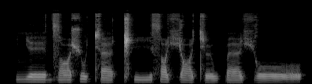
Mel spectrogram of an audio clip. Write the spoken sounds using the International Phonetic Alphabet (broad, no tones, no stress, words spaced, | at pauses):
ʎeː d͡zɑʃo cʰæ ǁʰiːsɑ çɑːcʰøwpæː çoː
